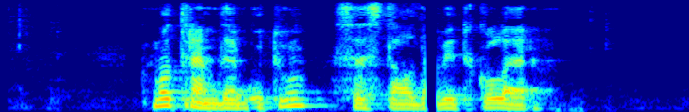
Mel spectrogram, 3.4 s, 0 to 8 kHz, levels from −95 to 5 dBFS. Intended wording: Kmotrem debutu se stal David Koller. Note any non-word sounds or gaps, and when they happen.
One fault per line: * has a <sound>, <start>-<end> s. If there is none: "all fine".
* has a dropout, 2.1-2.2 s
